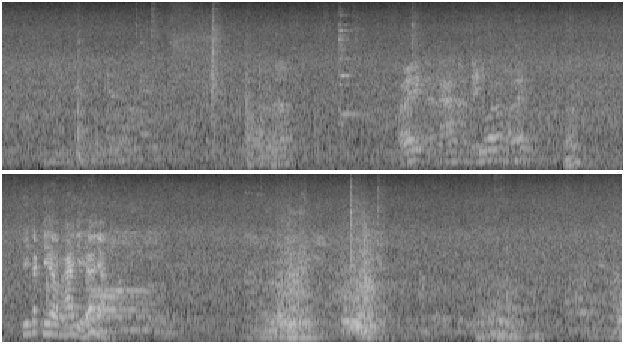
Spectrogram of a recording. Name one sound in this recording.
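Dishes and utensils clink on a table.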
